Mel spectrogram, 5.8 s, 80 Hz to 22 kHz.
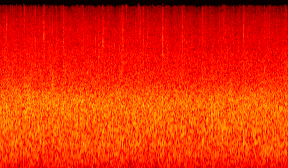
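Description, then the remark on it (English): Sustained, loud applause from a concert audience of about 6,000 people as the performer returns for his third bow and the standing orchestra acknowledges it, a dense continuous crackle of clapping hands that holds steady throughout with no voices or breaks. “Thanking the orchestra, who are on their feet, acknowledging the applause.”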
